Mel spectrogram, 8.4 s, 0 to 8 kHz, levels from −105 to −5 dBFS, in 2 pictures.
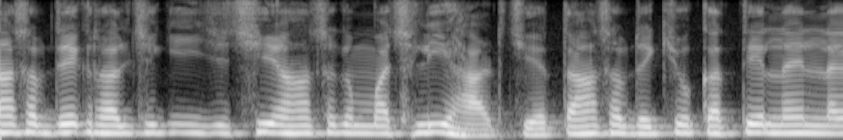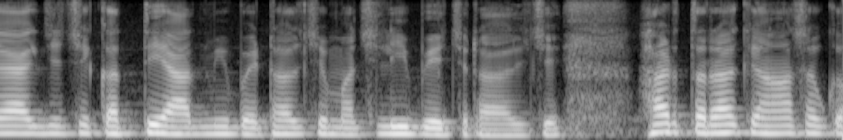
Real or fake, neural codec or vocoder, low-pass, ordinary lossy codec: real; none; none; none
